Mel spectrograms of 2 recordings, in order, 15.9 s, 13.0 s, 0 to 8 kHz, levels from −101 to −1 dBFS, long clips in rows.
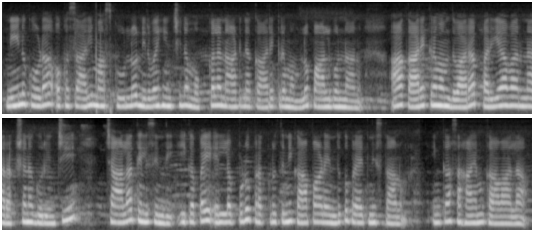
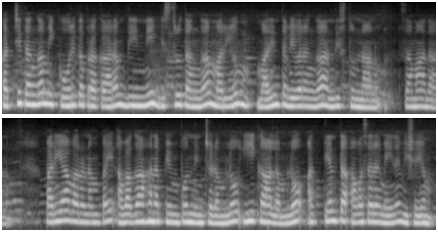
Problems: none marked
